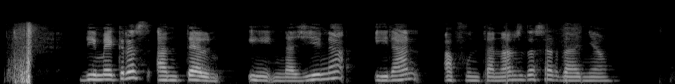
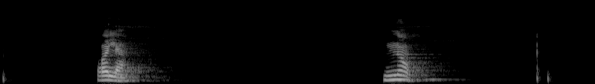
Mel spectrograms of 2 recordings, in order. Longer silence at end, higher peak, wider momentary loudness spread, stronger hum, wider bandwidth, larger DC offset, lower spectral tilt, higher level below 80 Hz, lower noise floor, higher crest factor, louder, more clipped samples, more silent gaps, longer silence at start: second, 0.65 s vs 1.55 s; first, -4 dBFS vs -12 dBFS; second, 12 LU vs 26 LU; neither; second, 8 kHz vs 9 kHz; neither; second, -5 dB/octave vs -7 dB/octave; first, -54 dBFS vs -84 dBFS; second, -68 dBFS vs -84 dBFS; about the same, 24 dB vs 24 dB; about the same, -28 LUFS vs -28 LUFS; neither; neither; second, 0.05 s vs 1 s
